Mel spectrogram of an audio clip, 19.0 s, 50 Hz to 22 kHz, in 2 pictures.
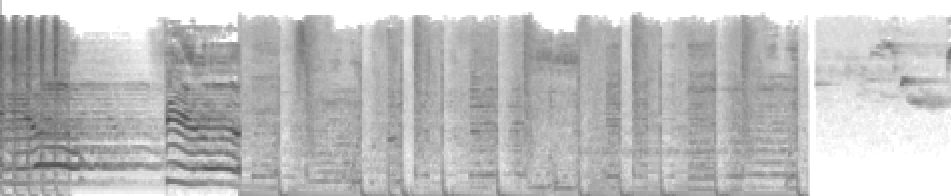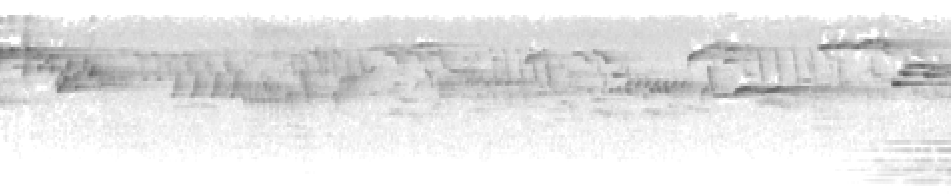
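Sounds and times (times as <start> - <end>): birds singing and chirping: 8.5 - 19.0.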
